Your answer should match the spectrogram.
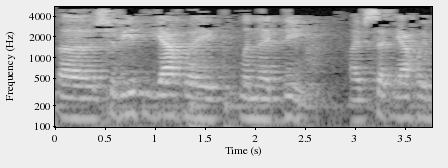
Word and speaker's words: shiviti: You would say in modern Hebrew, shiviti. I pronounce it shiviti, but modern Hebrew would be shiviti.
